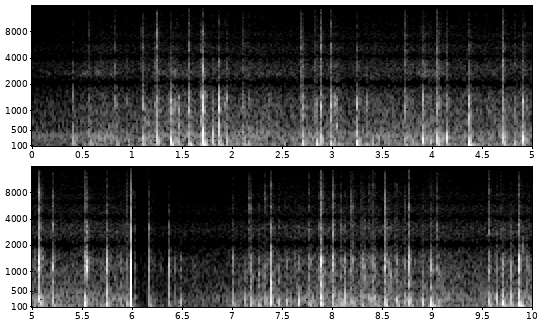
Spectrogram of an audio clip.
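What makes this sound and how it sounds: Fingertips tap the keys of a dark plastic laptop keyboard at a slower pace, making soft, dry clicks that stop dead with no ring. One sharper, louder click lands near the middle, followed by a short silence before the tapping resumes.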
